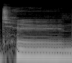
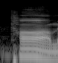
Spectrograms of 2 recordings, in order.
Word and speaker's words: tomb: So he writes bomb. He's like, "How do you pronounce this?" And he goes, "bomb." And he's like, "Yeah." And then he wipes away the first b and puts a t and he's like, "How do you pronounce this?" He's like, "calm." And he's like, "No." No. "Why would you think that? It's obviously tomb."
